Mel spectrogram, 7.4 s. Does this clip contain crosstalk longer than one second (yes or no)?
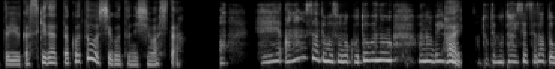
no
